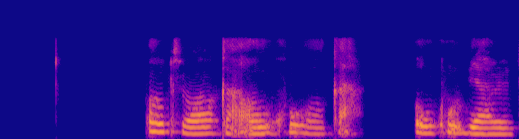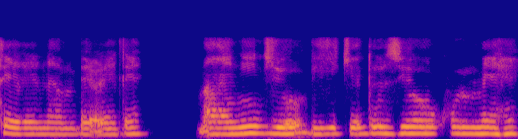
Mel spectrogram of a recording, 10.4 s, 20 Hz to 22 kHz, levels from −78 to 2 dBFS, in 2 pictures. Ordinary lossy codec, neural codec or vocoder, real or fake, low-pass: none; codec, 16 kHz, 2 kbps, FreqCodec, smaller model; fake; 7.2 kHz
